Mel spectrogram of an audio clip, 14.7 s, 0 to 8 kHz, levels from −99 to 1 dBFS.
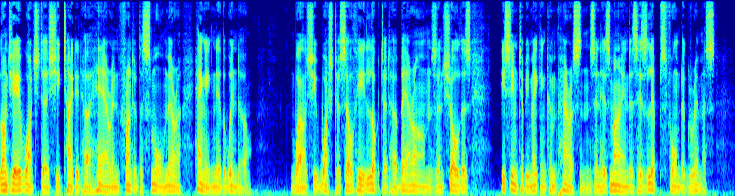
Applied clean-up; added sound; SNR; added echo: none; none; none; none.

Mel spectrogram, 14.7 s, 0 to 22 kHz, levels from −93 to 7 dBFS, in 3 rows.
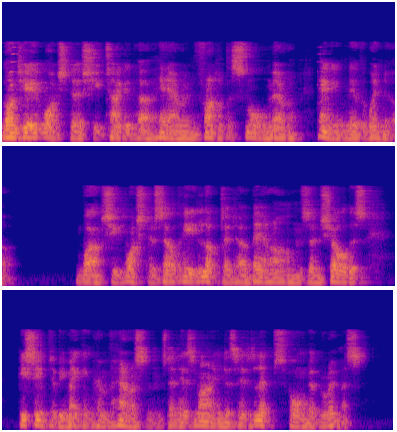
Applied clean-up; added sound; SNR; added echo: neural mask model DeepFilterNet 3.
